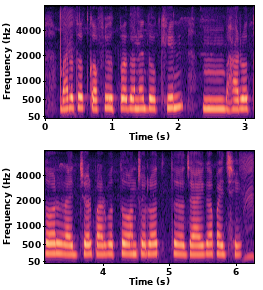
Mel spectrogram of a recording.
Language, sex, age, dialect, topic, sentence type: Bengali, male, 18-24, Rajbangshi, agriculture, statement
